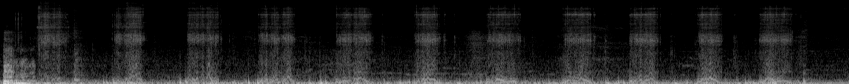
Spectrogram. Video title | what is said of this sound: Montre Xiaomi Ciga Design automatique, Sevenfriday et Code41 doivent ils trembler ? | quand on tapote un petit peu sur l'écran on sent que ça sonne creux qui a pas beaucoup d'épaisseur au niveau du métal et du verre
